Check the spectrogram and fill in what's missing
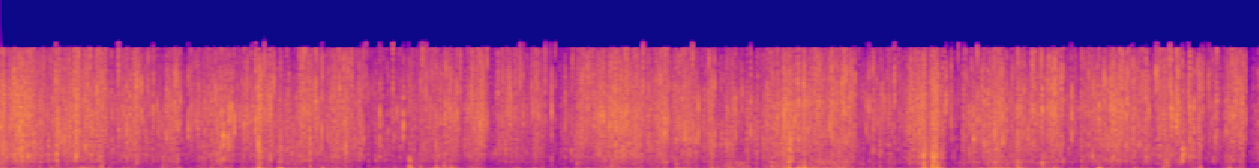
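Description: A pink plastic bubble wrap sheet held in gloved hands is crumpled, then spread out and flexed. Dense, bright crinkling runs throughout at a steady level, broken by short sharp crackles and low thumps of handling.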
